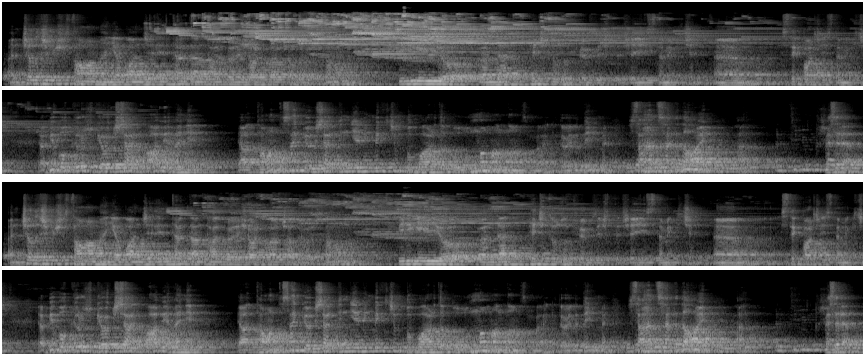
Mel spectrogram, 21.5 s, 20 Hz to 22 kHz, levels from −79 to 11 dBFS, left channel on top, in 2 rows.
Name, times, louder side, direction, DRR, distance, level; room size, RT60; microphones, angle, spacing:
voice 1, 0.1-4.4 4.9-13.2 13.7-19.6 19.9-20.1 21.0-21.4, right 1 dB, 90° right, -1 dB, 1.8 m, -25 dB
Chime, 1.8-9.6 10.8-11.5, left 13 dB, 60° left, 0.4 m, -23 dB
voice 2, 18.6-20.2 20.4-21.2, equal, 25° right, -3 dB, 0.7 m, -30 dB
10.0 x 7.7 x 3.6 m, 2.4 s
head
